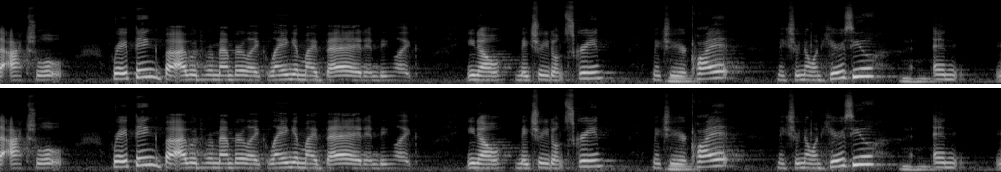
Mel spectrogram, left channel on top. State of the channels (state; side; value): identical; both; correlation 1.00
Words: actual raping, but I would remember like laying in my bed and being like, make sure you don't scream, make sure you're quiet, make sure no one hears you, and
